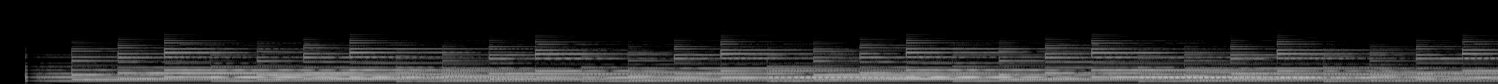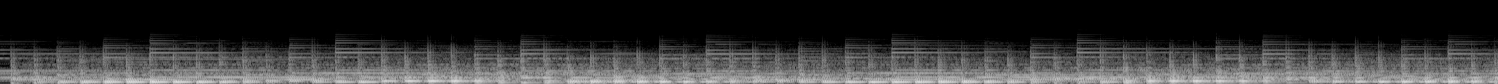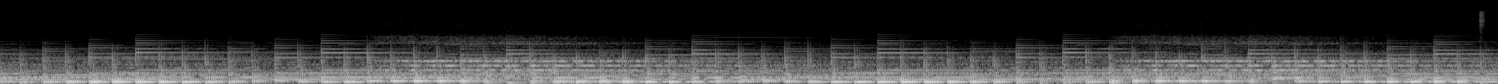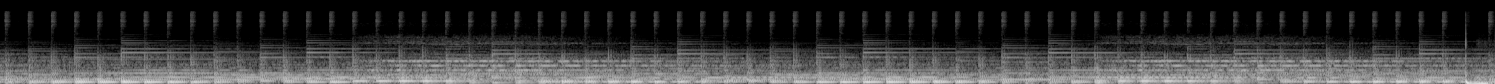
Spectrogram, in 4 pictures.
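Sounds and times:
slowed reverbed music: 0:00.3 - 0:59.8.

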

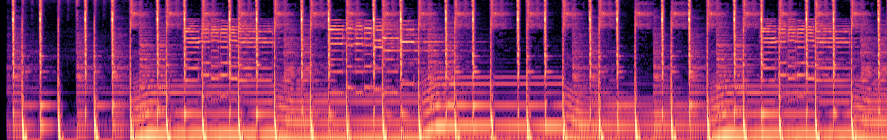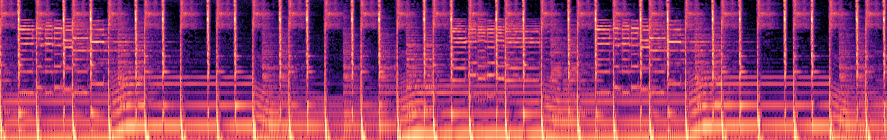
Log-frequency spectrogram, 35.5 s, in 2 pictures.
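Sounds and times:
slowed instrumental music: 0:00.2 - 0:35.4.

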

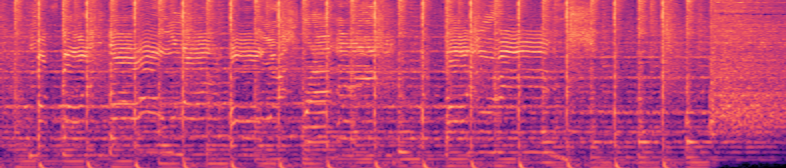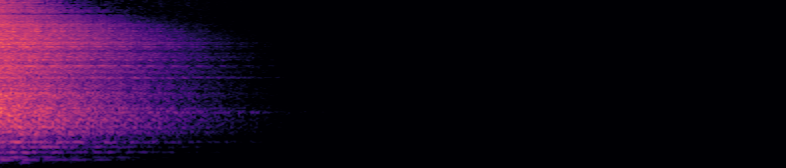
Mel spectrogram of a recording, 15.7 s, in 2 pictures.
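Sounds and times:
euro dance euro disco music: 0:00.0 - 0:10.0.

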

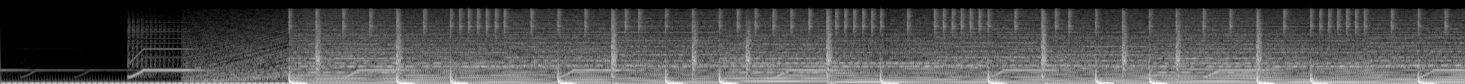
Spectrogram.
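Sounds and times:
slowed instrumental music with reverb: 0:02.3 - 0:14.6.

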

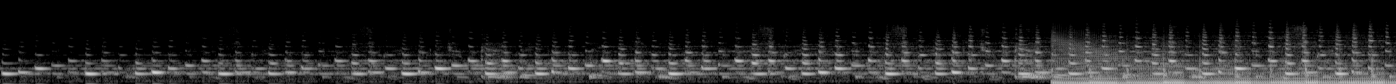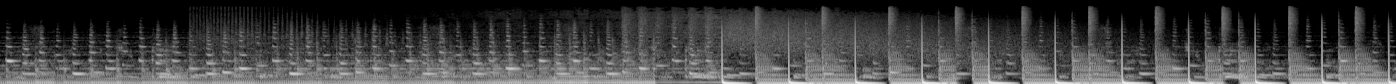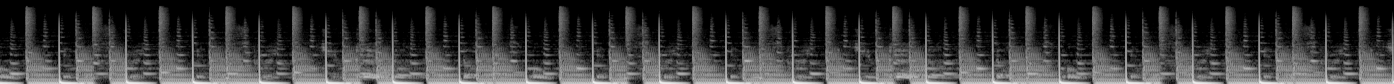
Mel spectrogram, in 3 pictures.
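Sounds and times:
boosted bass: 0:10.5 - 0:41.8.

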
